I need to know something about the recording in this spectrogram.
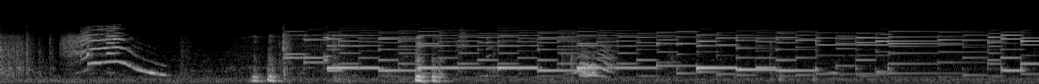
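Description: Baby walker's electronic toy tray playing a simple beeping melody, starting about three seconds in. Before it a baby gives a high squeal that falls in pitch, and short baby vocal sounds come over the tune.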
